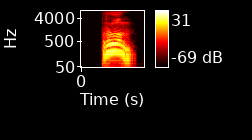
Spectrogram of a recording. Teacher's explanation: ไ ม ้ เ อ ก Imagine the tone dropping down like a ball rolling downhill. Ruam, start high, drop low. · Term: falling tone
